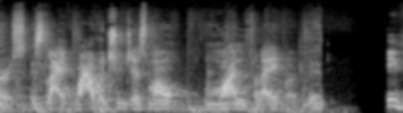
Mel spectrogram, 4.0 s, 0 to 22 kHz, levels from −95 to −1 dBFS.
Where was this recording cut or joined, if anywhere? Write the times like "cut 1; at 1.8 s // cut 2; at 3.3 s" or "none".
none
